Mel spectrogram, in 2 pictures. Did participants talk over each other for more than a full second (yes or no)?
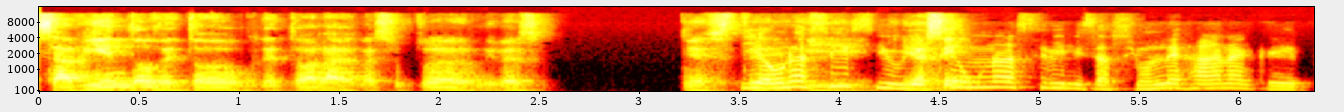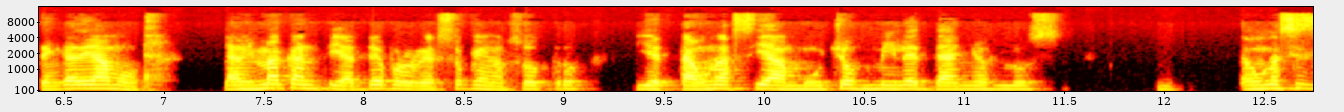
yes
